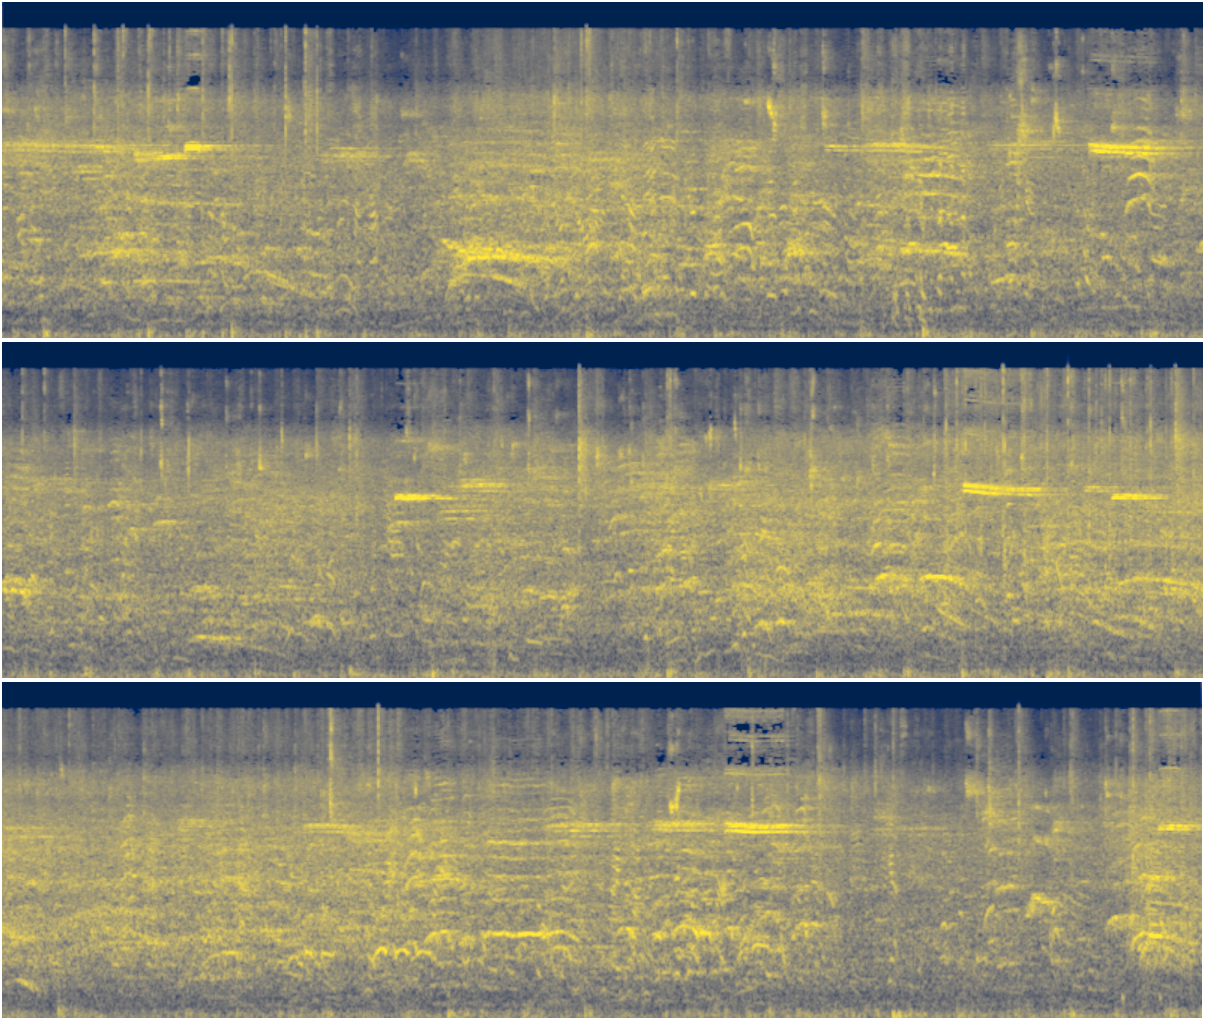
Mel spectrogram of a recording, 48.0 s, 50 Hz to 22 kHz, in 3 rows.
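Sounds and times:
voices talking and calling: 0.0s - 48.0s
sneaker squeaks: 0.4s - 3.1s, 3.8s - 5.8s, 9.9s - 12.7s, 13.4s - 15.8s, 17.4s - 31.7s, 39.6s - 42.9s, 43.6s - 48.0s.

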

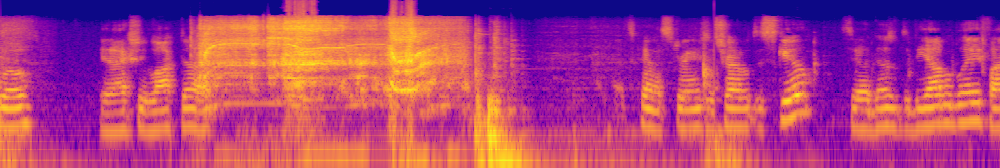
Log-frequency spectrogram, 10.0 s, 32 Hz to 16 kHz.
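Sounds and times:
person speaking: 0.0s - 0.4s, 6.2s - 10.0s
circular saw motor whine: 2.0s - 4.7s.

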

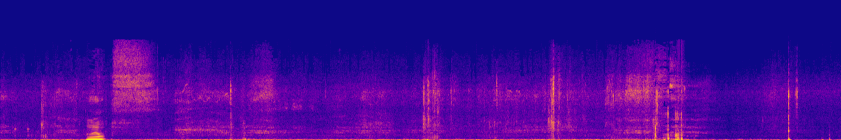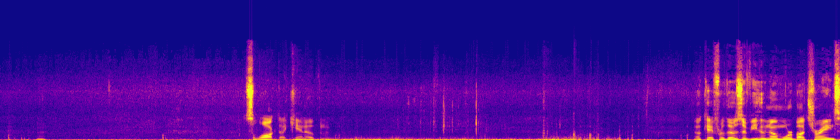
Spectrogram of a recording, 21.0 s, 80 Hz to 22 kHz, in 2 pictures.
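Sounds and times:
wind rumble on microphone: 0.0s - 21.0s
footsteps on gravel: 4.6s - 8.6s.

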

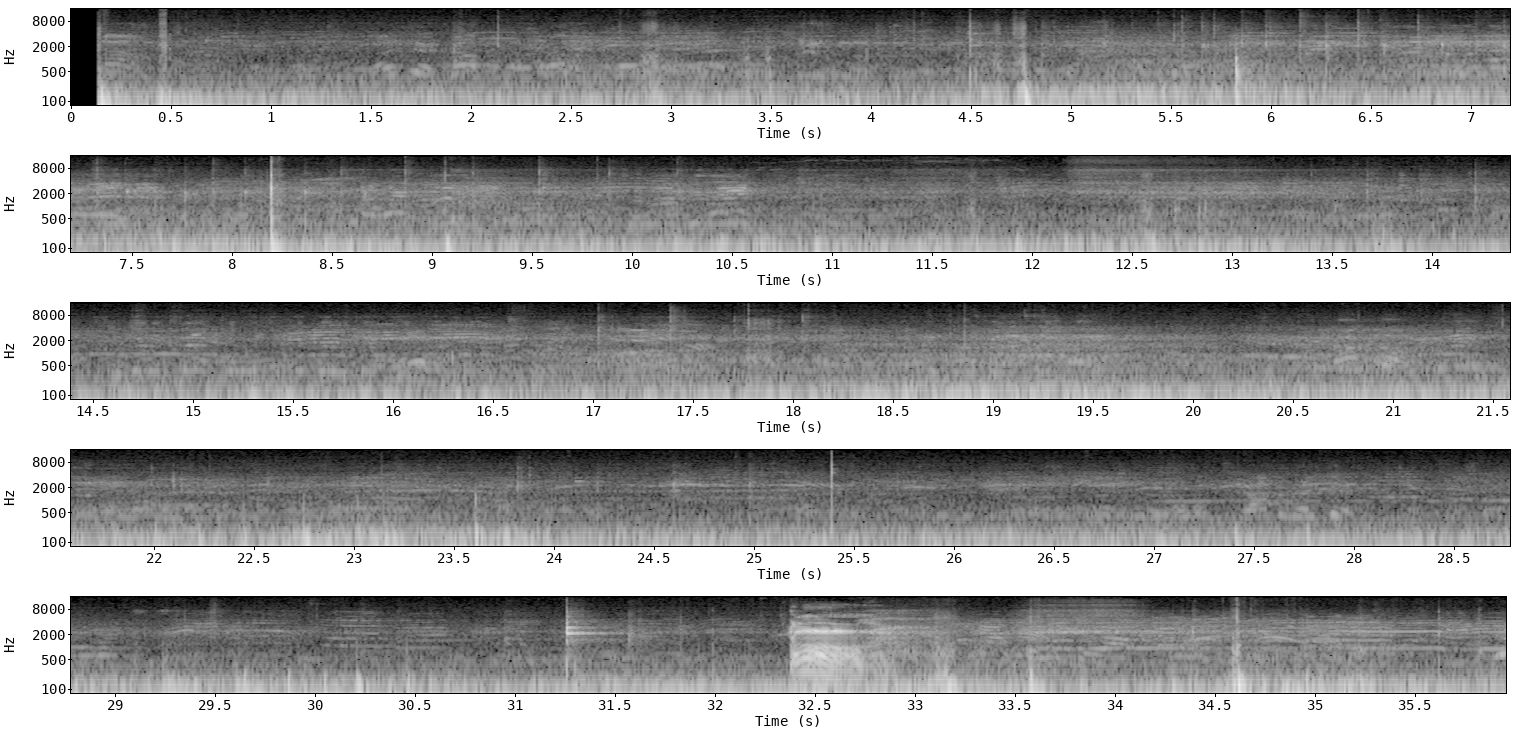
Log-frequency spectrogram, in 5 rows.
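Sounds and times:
steady low rumble: 0.2s - 35.9s
voices and chatter: 0.2s - 35.9s.

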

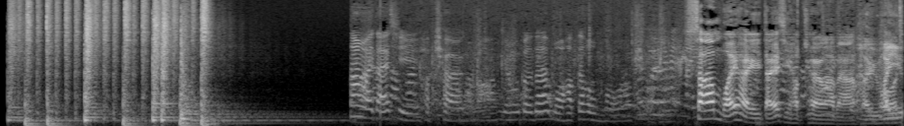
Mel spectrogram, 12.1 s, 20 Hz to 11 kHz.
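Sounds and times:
drum-kit hits: 0.2s - 4.0s.

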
